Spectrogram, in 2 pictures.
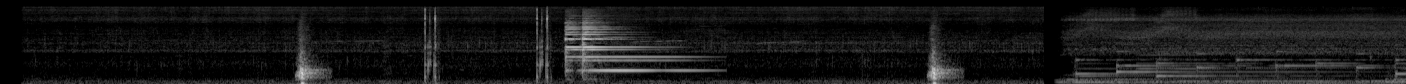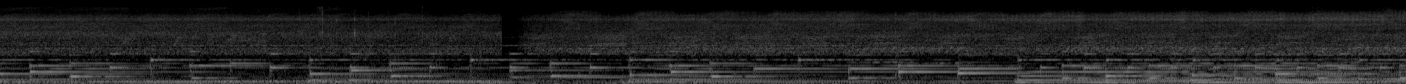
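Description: Two short loud hits about six seconds apart, with a few clicks and a ringing bell-like chime between them. From about ten seconds in, gentle instrumental background music made of many short notes plays over a steady hiss.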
